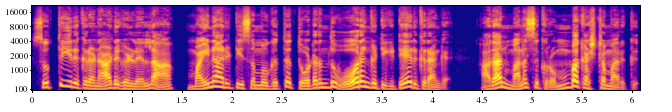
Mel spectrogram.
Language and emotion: Tamil, angry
